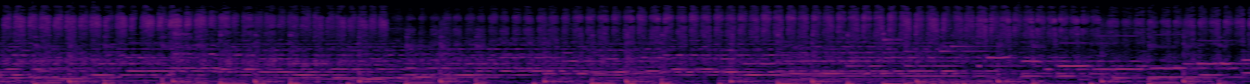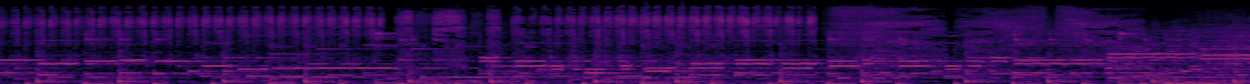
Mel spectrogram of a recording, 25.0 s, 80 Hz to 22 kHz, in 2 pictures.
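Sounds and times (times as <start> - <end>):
marker scribbling on paper: 0.0 - 23.6.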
